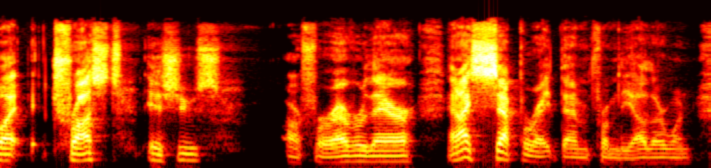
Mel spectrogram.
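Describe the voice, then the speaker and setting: In an ordinary speaking voice, a man speaks at a fairly slow pace with a fairly low pitch, lively intonation and big swings in loudness. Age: 60s. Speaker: parental alienation survivor. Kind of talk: interview answer.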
